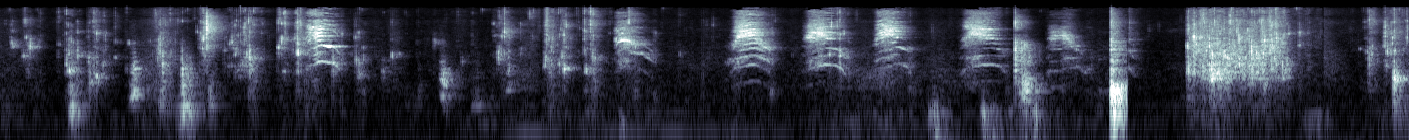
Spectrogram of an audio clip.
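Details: Baby rescue cat, bottom washed from the waist down since it cannot yet regulate body temperature, calling out loudly; a series of short harmonic meows among water sounds, ending with a burst of splashing.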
